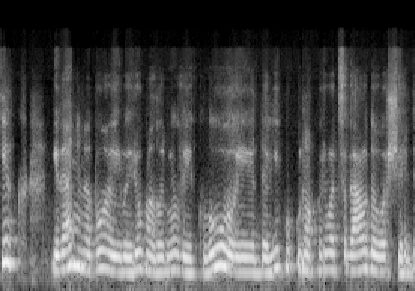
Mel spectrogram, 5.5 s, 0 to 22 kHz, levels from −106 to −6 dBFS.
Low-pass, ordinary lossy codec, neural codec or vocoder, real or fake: 14.4 kHz; Opus, 16 kbps; codec, 44.1 kHz, 7.8 kbps, DAC; fake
